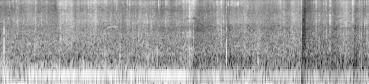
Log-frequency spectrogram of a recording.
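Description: A machete swishes through undergrowth.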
